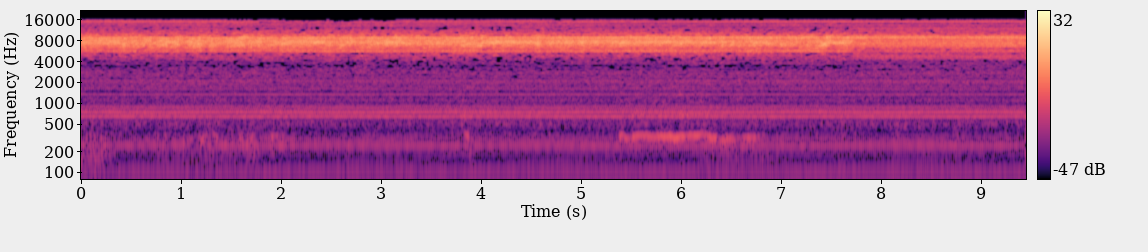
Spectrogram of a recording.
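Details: Steady buzzing hum with high hiss of a nebulizer compressor delivering budesonide through a face mask to a child who has often needed extra oxygen; faint voices in background; normal breathing-treatment device noise.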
